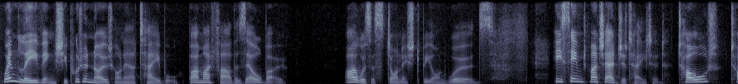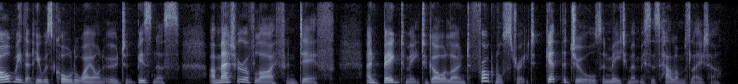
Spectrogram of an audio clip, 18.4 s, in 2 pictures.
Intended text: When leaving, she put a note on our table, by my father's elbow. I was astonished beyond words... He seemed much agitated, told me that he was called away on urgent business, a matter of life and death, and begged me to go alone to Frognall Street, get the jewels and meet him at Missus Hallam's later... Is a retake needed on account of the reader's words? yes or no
yes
